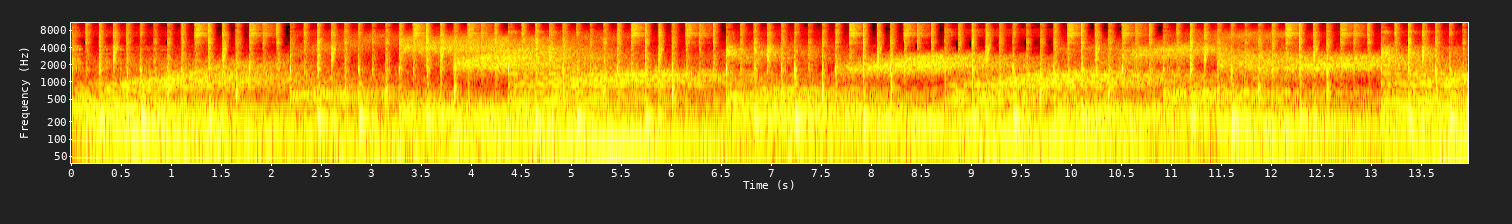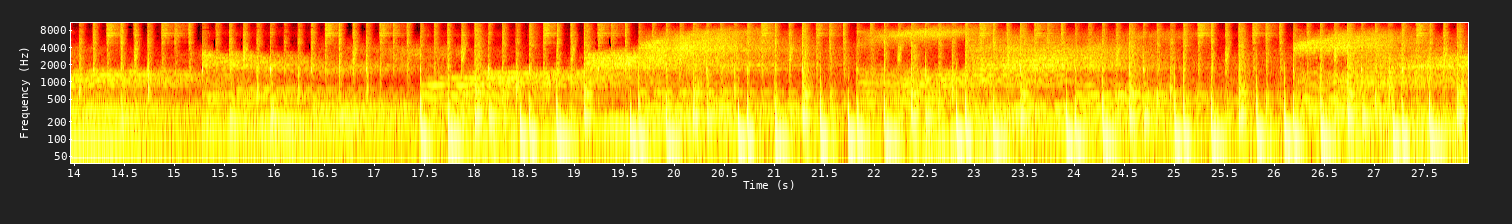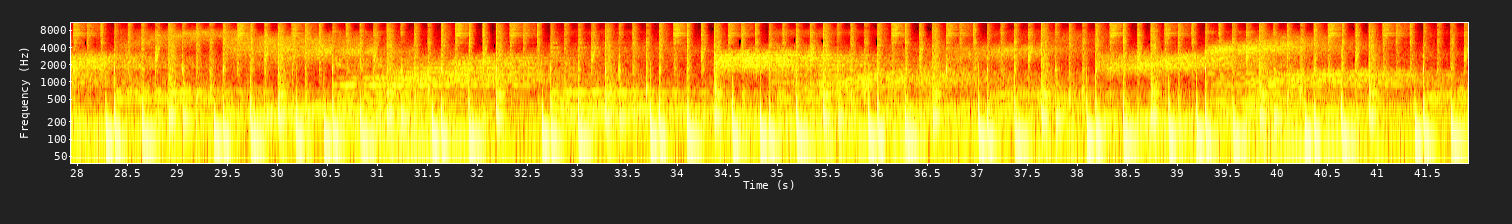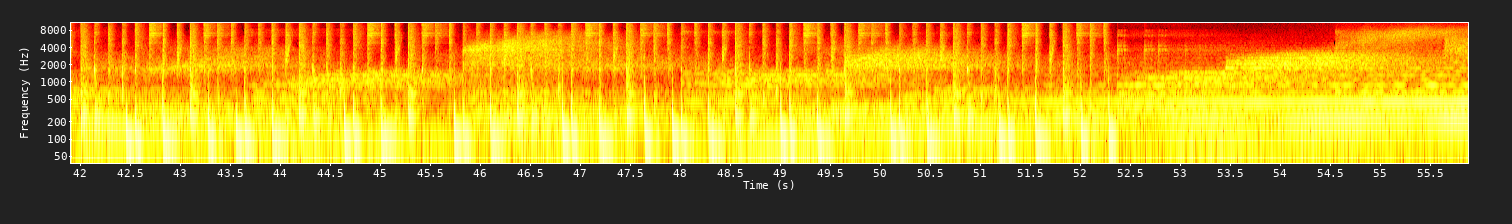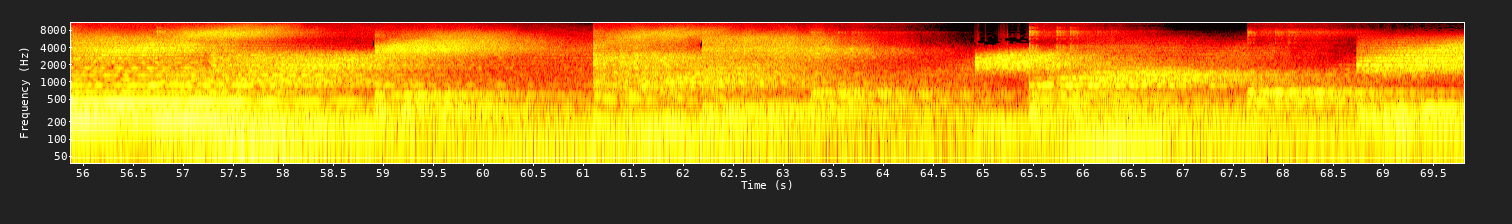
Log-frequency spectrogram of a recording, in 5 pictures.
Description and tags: Meet The Fish (loop)
A short rhytmic loop made for a little unreleased demo game :)
fish, free, game, loop, meet, music, rhytmic, soundtrack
